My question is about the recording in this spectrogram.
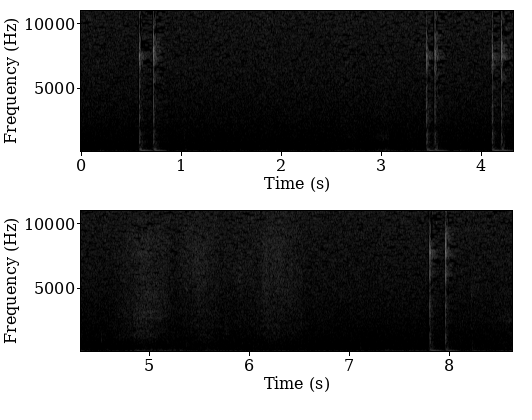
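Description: Faint computer mouse clicks over near-silent room tone: a quick double click just under a second in, then single clicks at about three and a half and four seconds, and one more near the end.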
